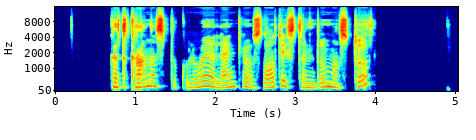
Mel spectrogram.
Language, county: Lithuanian, Utena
